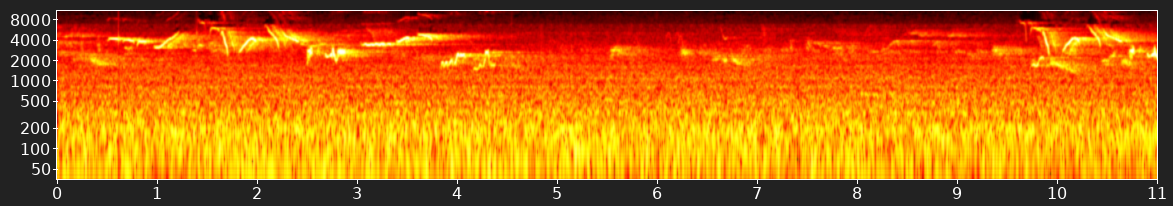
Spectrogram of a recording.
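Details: Oriental magpie-robin at early morning: a burst of loud, varied whistles and chattery notes lasts a few seconds, then fainter distant phrases, a long quieter stretch of hiss, and a final bright burst.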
